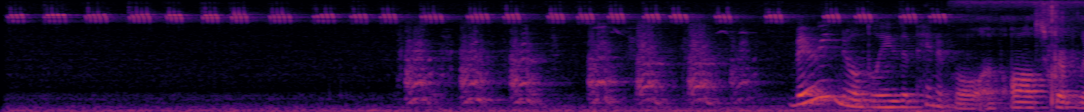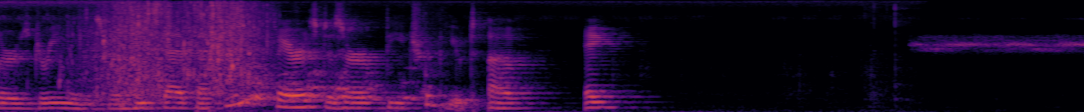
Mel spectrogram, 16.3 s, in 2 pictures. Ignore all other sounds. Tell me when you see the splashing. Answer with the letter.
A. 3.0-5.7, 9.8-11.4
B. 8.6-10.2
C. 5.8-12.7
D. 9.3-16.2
B.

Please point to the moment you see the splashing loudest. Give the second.
10 s.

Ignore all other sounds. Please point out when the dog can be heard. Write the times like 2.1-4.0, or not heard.
3.0-5.7, 9.8-11.4.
